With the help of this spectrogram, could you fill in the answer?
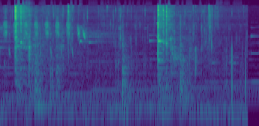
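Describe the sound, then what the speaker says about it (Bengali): Ginger-garlic paste being stirred into chicken pieces in a kadai, with a spoon scraping and clinking against the metal pan in an uneven rhythm, some sharper knocks near the start and middle, close and moderately loud with no talking. "আদা রসুনের পেস্টটা দিয়ে ভালো করে চিকেনের সঙ্গে মিশিয়ে নেব।"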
